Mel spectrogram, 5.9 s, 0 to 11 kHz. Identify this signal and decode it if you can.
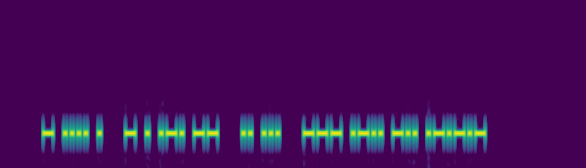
Morse code, heard as a keyed tone, about 34 wpm, 700 Hz. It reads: THE TERM IS OLD.
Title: Sentences from Top 1000 Words - Review Part 4 - 35wpm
